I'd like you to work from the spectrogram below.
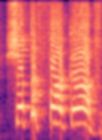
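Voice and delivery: high-pitched exasperated snap; exasperated outburst. Real, not acted. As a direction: blurt it out, fed up. Ranting at the chat guy.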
